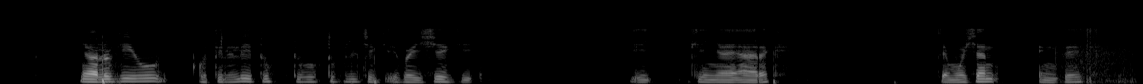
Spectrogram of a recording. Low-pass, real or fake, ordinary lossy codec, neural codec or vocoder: 5.4 kHz; real; none; none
